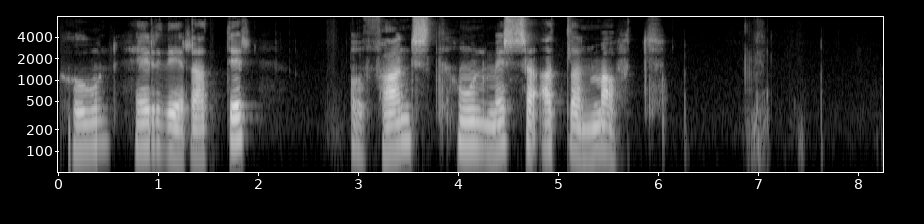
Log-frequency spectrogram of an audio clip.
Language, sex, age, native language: Icelandic, male, 30-39, Icelandic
